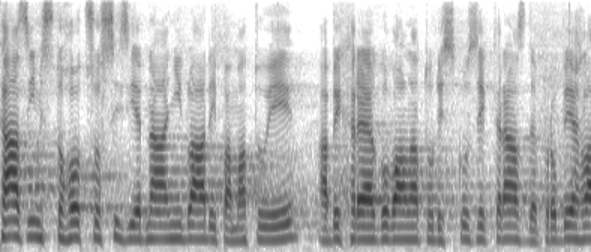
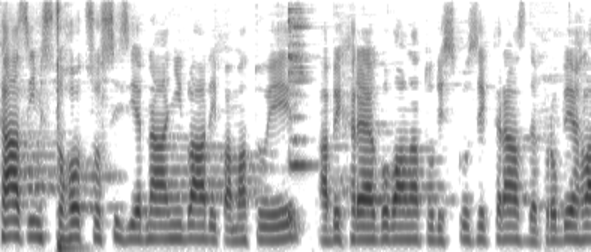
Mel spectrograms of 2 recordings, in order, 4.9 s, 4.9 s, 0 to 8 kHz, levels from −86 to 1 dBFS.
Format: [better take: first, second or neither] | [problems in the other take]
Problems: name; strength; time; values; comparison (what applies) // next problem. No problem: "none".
first | noise reduction (classical method Wiener filter)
